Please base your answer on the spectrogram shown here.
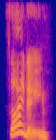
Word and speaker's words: Zidane: For the purposes of this being a nostalgic play through, I'm going to call him Zidane.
